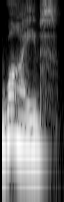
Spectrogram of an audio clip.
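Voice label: "wives", English, British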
